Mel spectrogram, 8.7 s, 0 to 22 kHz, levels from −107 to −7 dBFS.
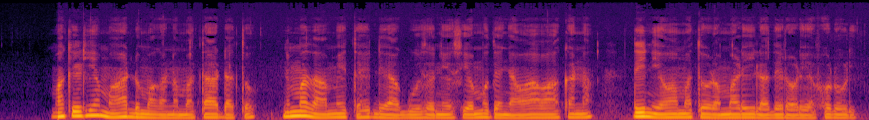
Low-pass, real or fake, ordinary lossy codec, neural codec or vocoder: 19.8 kHz; real; MP3, 96 kbps; none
